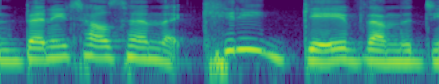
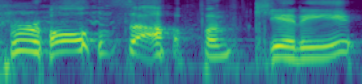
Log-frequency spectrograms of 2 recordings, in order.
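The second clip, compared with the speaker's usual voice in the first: normal talking voice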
